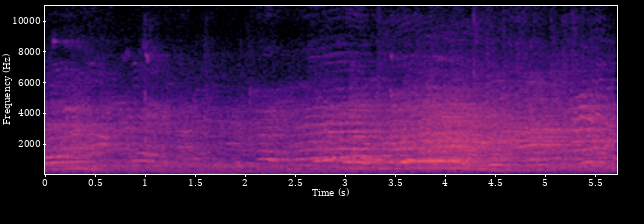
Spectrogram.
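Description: A crowd in a large echoing gym murmurs and chatters.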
